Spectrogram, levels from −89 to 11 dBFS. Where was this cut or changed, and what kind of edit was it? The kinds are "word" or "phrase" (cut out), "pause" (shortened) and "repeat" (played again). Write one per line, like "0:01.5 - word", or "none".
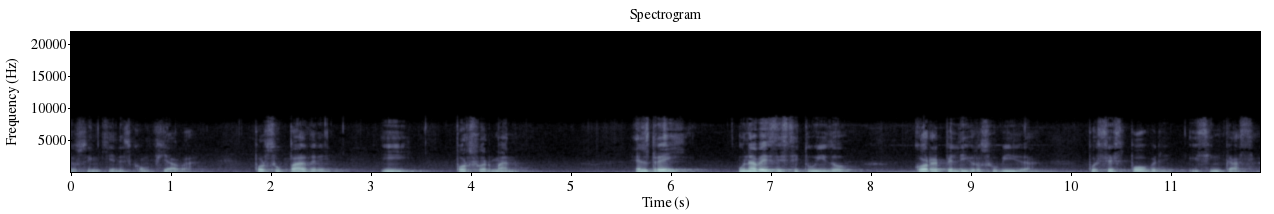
none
